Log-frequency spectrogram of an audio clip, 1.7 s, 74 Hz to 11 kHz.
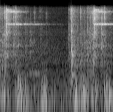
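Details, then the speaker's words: Third-lung unit with Honda GX120, oil and gas checked, gas on: two quick pull-start rasps with good compression and suction but no firing, even choked; it later fires on carb cleaner, so it has spark and compression but no fuel and needs a carburetor. "All right, that fired up. That means it has spark, it has compression, but it's not getting fuel."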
